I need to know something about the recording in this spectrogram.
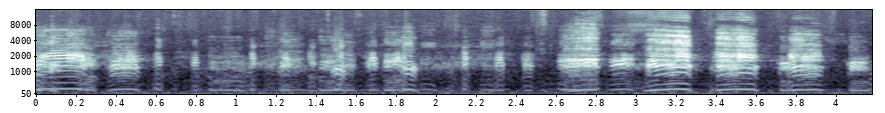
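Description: A flock of domestic ducks quacking as they walk, a steady run of short quacks from several birds that grows louder and busier about two and a half seconds in.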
